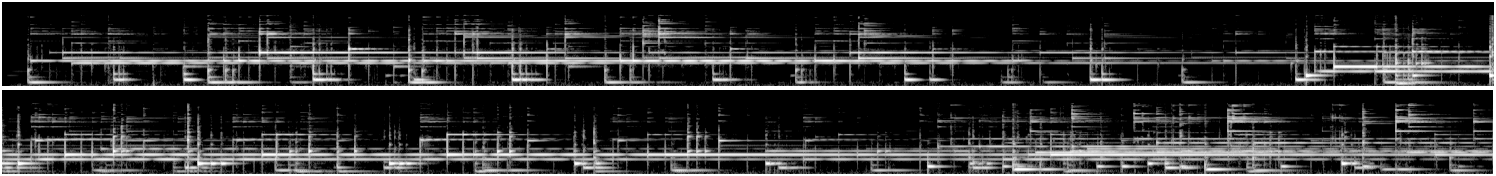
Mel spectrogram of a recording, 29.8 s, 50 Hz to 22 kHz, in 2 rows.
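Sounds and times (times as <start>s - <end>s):
chord chimes: 0.2s - 29.8s.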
